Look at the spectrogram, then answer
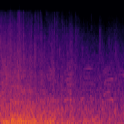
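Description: Six-pounder long cannons boom from a sailing warship's rear battery in the naval combat game Naval Action Legends, a dense rumbling volley of overlapping low blasts early on that fades into a lingering roar.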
